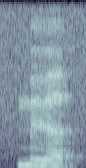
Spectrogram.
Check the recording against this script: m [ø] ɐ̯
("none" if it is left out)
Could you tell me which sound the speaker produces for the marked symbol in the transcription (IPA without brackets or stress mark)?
ø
